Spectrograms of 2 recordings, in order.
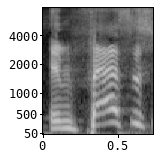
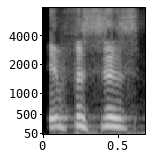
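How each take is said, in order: First: "emphasis" with the stress moved onto the second syllable, em-PHA-sis; wrong-syllable stress. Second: Said in the usual way. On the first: Shown as a demonstration. Joking to his co-host about the word, "emphasis" stressed em-PHA-sis. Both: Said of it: "emphasis on the wrong syllable".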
